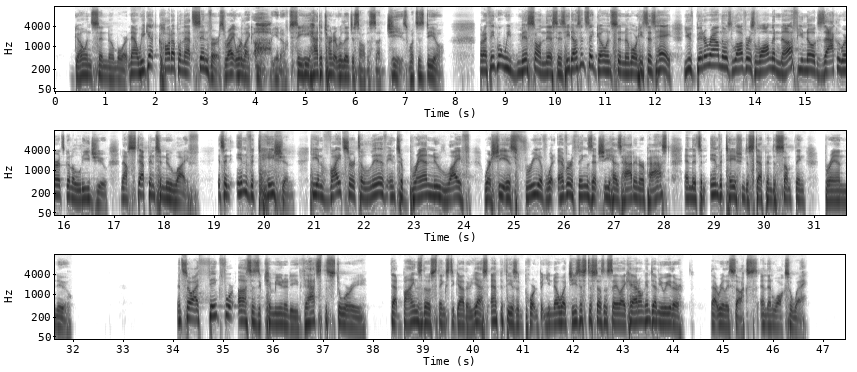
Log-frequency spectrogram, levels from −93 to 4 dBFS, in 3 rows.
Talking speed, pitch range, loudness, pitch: 195 wpm, 120-170 Hz, -18 LUFS, 140 Hz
